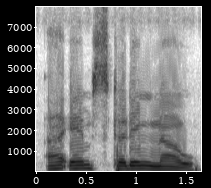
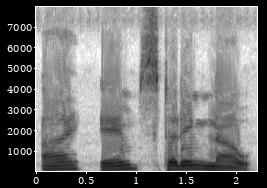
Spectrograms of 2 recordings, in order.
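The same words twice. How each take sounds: First: Said in the usual way. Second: Slow, separated words for learners. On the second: Shown as a demonstration. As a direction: say "I am studying now" slowly, words apart. Teacher repeats word by word.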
